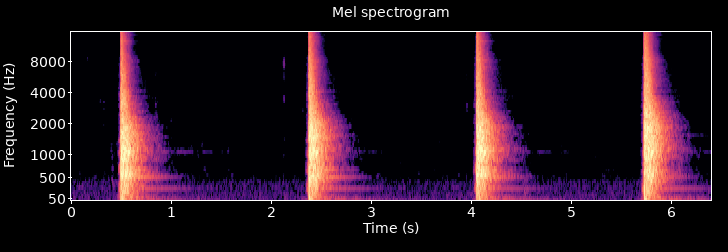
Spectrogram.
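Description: A large, flat, solid white soap slab is struck with a metal meat tenderizer mallet, leaving dents. Four separate short, dull knocks are heard with a brief woody ring and quick decay, spaced about two seconds apart.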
